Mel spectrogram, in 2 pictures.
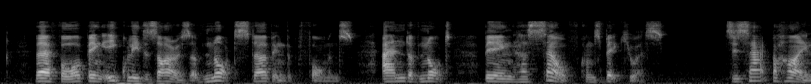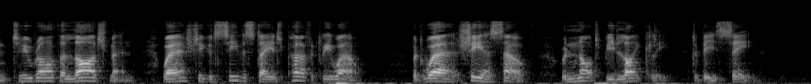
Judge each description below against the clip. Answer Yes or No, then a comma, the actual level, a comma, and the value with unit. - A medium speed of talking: Yes, average, 150 wpm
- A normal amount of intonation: Yes, average, 3.2 semitones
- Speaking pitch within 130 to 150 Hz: Yes, medium, 140 Hz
